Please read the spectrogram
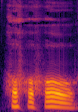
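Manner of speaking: loud, full ho ho ho from the belly; the real Santa laugh at last; deep Santa laugh. Acted. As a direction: fill the belly and boom it out like Santa. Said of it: "Lidt mørkere stemme".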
